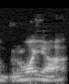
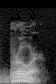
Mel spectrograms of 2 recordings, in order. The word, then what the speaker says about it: Breuer: That is Oi, and you are Breuer, and you come from the north. Yes. You should have told him. The proper way to mispronounce it is Brewer.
